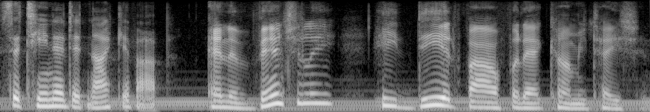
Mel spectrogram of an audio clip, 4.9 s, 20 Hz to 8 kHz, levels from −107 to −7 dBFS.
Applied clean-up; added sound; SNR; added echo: none; none; none; none.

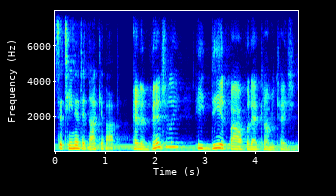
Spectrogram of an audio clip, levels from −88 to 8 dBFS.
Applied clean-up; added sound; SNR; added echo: none; none; none; reverberation time 1.6 s.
